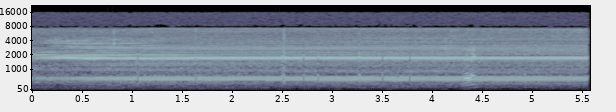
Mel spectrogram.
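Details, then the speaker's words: Refrigerator compressor pressure test, outlet closed until the sound turns heavy: steady hum with fixed mid tone and thin higher whine as it strains against the shut outlet; no clear sign of a weak compressor yet. "Kalau sudah hidup kemudian saya tutup kemudian saya masukin ini kompresor ini sampai bunyinya kira-kira berat baru saya tutup."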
